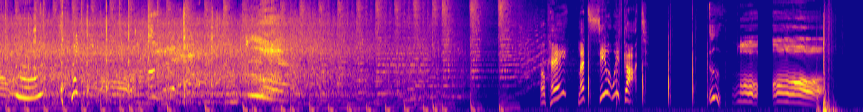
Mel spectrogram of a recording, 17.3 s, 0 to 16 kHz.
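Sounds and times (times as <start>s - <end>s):
swarm of many bees buzzing: 0.0s - 9.4s
speech: 10.9s - 12.8s, 14.2s - 16.6s.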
